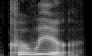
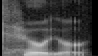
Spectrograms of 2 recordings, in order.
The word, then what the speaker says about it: career: Career. Career, not carrier.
